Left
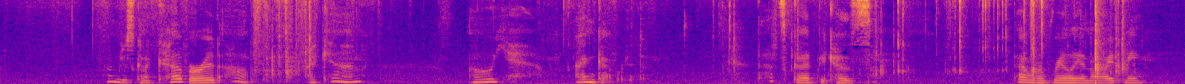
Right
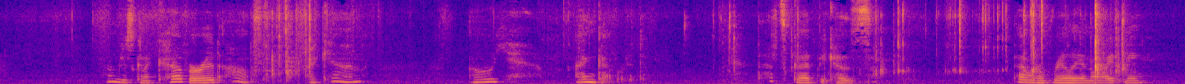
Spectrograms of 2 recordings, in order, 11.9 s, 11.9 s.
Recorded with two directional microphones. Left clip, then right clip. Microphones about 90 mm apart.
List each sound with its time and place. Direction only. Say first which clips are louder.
1.1 s speech: left 3 dB; 20° left (ahead or behind)
2.5 s speech: right 1 dB; centre (ahead or behind)
3.3 s speech: left 3 dB; 20° left (ahead or behind)
4.6 s speech: left 3 dB; 20° left (ahead or behind)
7.2 s a sound: even; 20° left (ahead or behind)
8.0 s speech: left 2 dB; 20° left (ahead or behind)
8.7 s computer keyboard: left 1 dB; 5° left (ahead or behind)
10.5 s speech: even; 20° left (ahead or behind)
